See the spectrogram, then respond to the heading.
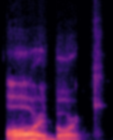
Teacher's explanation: es una especie de A, pero es una A que suena como o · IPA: /ɑ/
